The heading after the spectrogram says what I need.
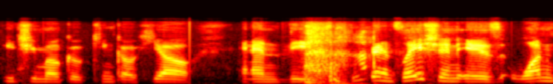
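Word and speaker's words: Ichimoku Kinkō: of the cloud uh it's actually in long form Japanese uh pronounced ichimoku kinkoo and the translation is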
